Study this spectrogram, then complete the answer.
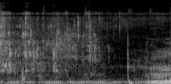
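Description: Liquid from a homemade herbal remedy poured back into a cooking pot, a steady splashing pour heard close up with no talking.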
